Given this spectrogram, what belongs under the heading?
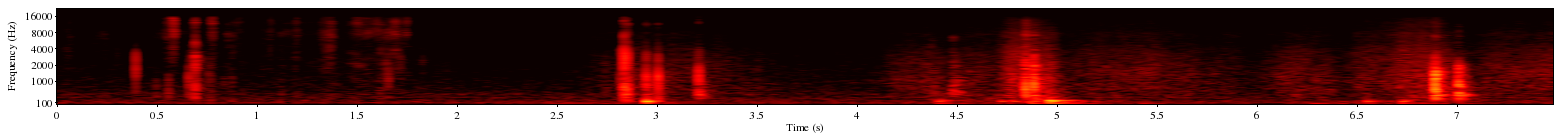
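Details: Joint cracking: several sharp, brief pops and clicks in a quiet room.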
